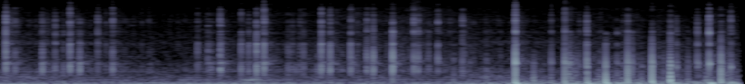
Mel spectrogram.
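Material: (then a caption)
Wood. Fingertips and nails tap quickly and lightly scratch the underside and rim of a round, shallow acacia wood plate. Rapid, dry clicks sound with almost no ring over a faint low rumble and soft scratchy texture. The taps get sharper and louder toward the end.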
